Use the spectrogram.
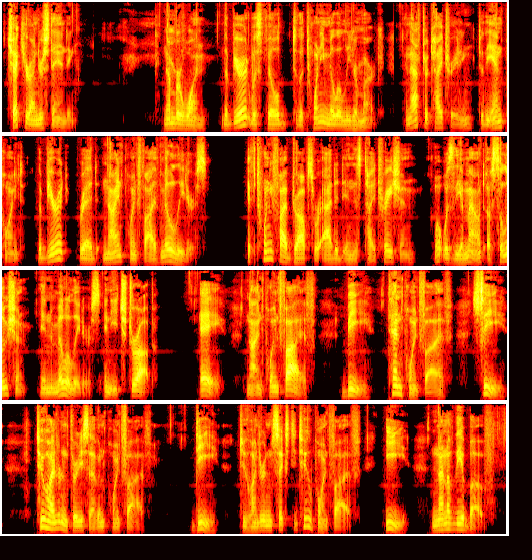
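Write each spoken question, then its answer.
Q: If 25 drops were added in this titration, what was the amount of solution in milliliters in each drop?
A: E: None of the above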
